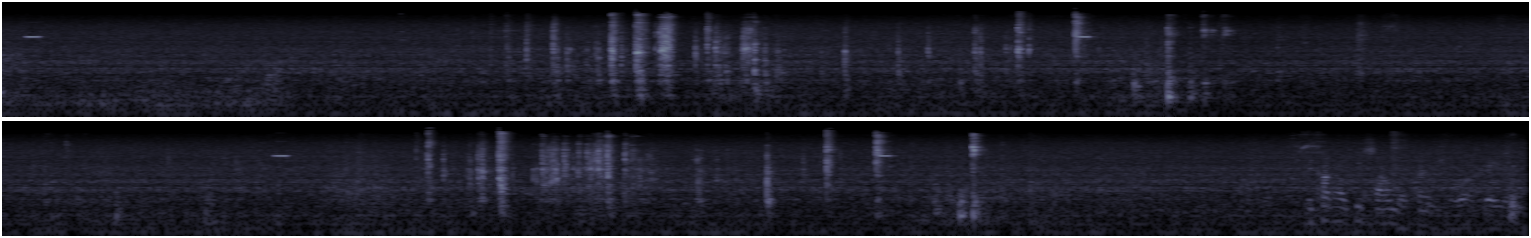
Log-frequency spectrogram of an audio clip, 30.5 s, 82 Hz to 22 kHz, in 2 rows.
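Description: Yonex BG66 badminton string being woven by hand through a racket's strings and frame on a stringing machine: clusters of short clicks and rasps as the string is pulled through, with a quieter stretch in the middle, over a steady low room hum.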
